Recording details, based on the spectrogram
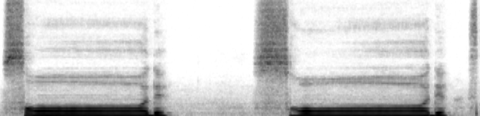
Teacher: दूसरी बात, इसको लंबा करके पढ़ना है, इसके ऊपर मद है। सौद, सौद, पहले आवाज़ जो है वो सीटी की आएगी, ज़ुबान पीछे से ऊपर उठेगी, सौद। और अलिफ भी जो है वो इसका मोटा हो जाएगा।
